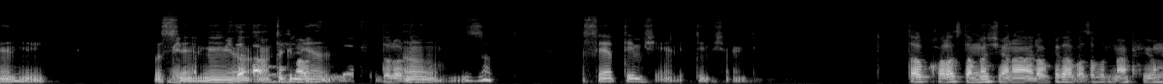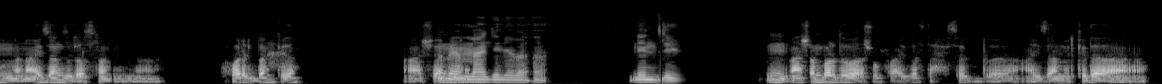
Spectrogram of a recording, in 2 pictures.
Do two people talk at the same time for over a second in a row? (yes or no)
yes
